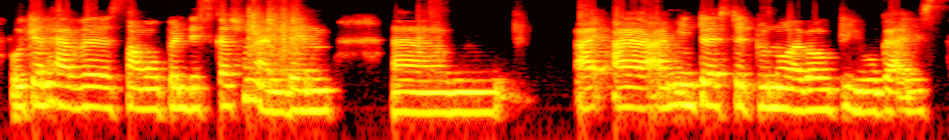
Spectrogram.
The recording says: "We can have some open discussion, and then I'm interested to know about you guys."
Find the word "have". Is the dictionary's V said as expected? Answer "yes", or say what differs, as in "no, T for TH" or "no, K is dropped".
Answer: yes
